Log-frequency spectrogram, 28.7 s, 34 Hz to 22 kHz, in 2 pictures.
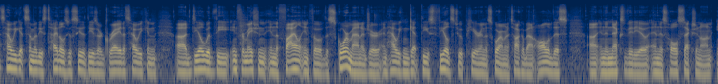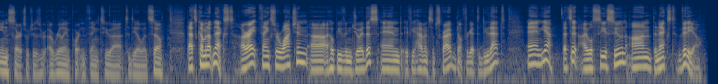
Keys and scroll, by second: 3.7 super+k.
